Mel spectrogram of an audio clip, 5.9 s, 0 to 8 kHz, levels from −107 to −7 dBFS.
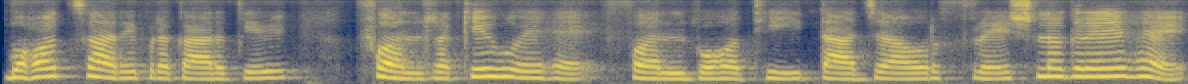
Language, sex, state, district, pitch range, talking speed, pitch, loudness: Hindi, male, Maharashtra, Gondia, 205-265 Hz, 170 wpm, 225 Hz, -17 LUFS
